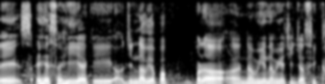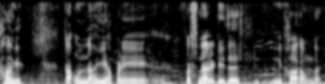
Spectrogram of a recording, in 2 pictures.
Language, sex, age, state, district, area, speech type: Punjabi, male, 18-30, Punjab, Bathinda, urban, spontaneous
